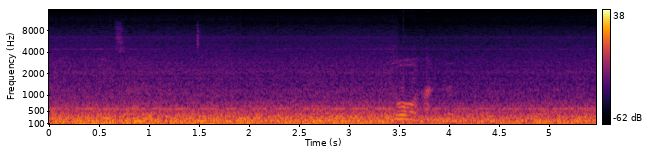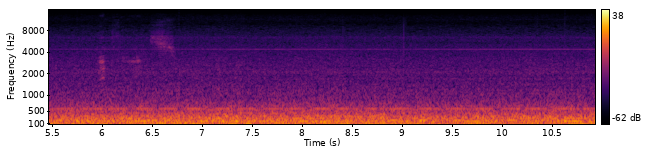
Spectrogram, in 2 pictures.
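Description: Aircraft engines roar steadily with a loud rushing of air.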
